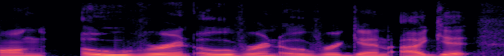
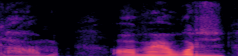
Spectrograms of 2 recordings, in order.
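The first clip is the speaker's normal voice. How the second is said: higher-pitched mock voice of a buddy; Fonzie impression; 6 semitones higher, faster than usual. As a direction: imitate your buddy, pitched up. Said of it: "if you don't know how he talks".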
